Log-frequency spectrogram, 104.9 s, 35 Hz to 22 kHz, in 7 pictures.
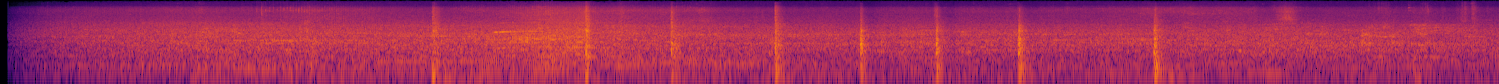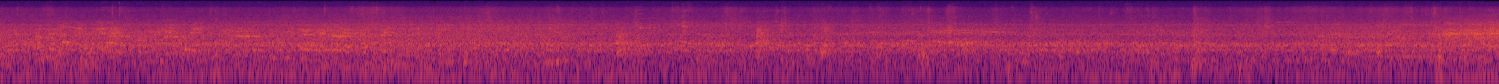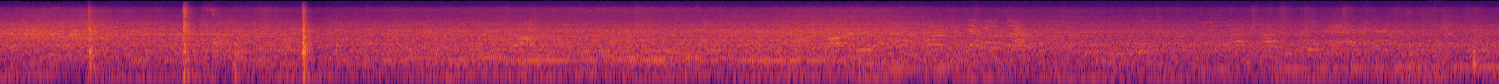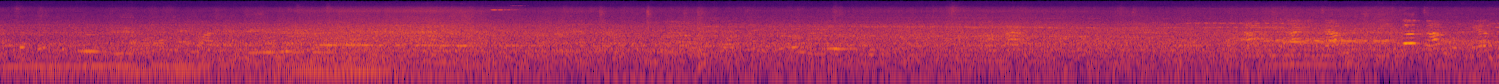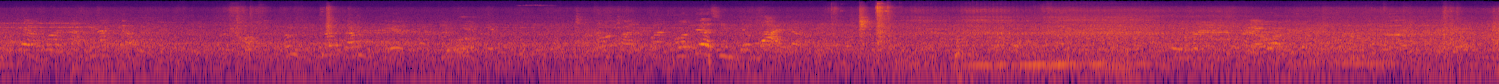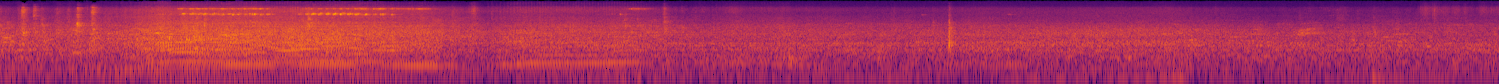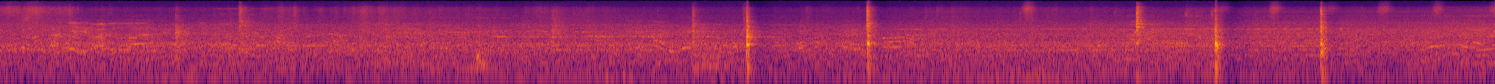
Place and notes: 力行菜市場, Sanchong Dist., New Taipei City - In the Market
In the Market, Chicken sounds
Sony Hi-MD MZ-RH1 +Sony ECM-MS907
